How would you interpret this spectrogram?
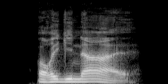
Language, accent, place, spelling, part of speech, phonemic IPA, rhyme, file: German, Germany, Berlin, original, adjective / adverb, /oʁiɡiˈnaːl/, -aːl, De-original.ogg
- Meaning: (adjective) original; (adverb) really, actually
